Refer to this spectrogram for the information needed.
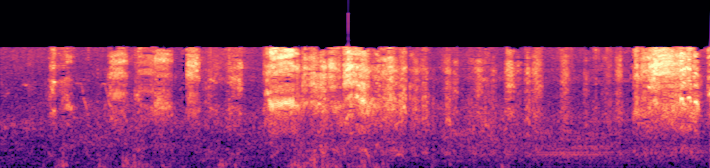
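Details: A crowd of gulls being fed, calling constantly with rapid, overlapping short harsh squawks, roughly three or four a second, rising into louder strained cries near the middle and end.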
